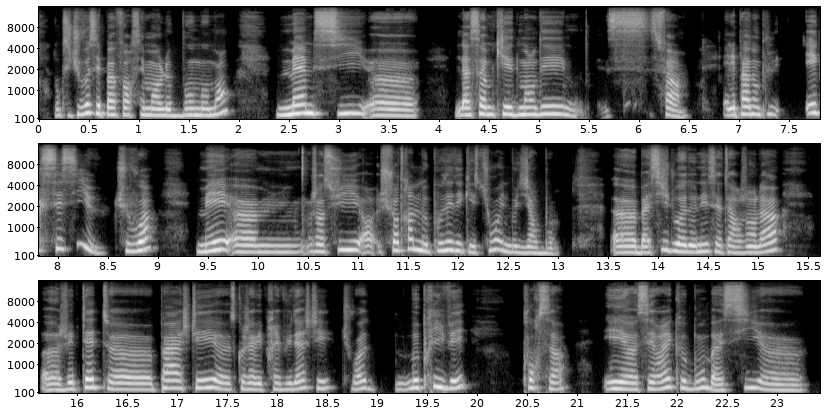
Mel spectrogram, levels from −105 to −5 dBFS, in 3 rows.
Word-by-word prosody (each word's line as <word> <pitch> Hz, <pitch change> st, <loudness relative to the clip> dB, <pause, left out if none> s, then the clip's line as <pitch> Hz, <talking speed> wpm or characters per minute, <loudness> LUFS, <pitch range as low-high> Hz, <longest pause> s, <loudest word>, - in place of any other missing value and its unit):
donc 200 Hz, -1 st, -8 dB
si 195 Hz, -, -7 dB
tu 235 Hz, -, -3 dB
veux 265 Hz, -, +5 dB
c'est 260 Hz, -2 st, +3 dB
pas 225 Hz, -3 st, +2 dB
forcément 215 Hz, -1 st, 0 dB
le 200 Hz, -1 st, +3 dB
bon 200 Hz, +3 st, 0 dB
moment 215 Hz, +10 st, 0 dB, 0.4 s
même 255 Hz, +6 st, +7 dB
si, 260 Hz, -1 st, +1 dB
heu, 195 Hz, -1 st, +1 dB, 0.4 s
la 220 Hz, 0 st, +2 dB
somme 230 Hz, +1 st, +3 dB
qui 240 Hz, -, 0 dB
est 235 Hz, -, +5 dB
demandée, 230 Hz, +3 st, +3 dB
m 195 Hz, -, -7 dB, 0.3 s
c 220 Hz, +5 st, -5 dB
enfin 180 Hz, -6 st, -3 dB, 0.3 s
elle 210 Hz, -, 0 dB
est -, -, +4 dB
pas 240 Hz, 0 st, +3 dB
non 240 Hz, -1 st, +1 dB
plus 230 Hz, -3 st, -8 dB, 0.3 s
excessive, 305 Hz, -, -1 dB
tu 250 Hz, -, -5 dB
vois? 275 Hz, +8 st, +3 dB, 0.4 s
Mais 265 Hz, +6 st, +5 dB
hem, 210 Hz, -1 st, -1 dB
j'en 225 Hz, 0 st, -1 dB
suis 280 Hz, +4 st, +2 dB
alors 205 Hz, -5 st, -4 dB
je 210 Hz, -, -10 dB
suis -, -, -1 dB
en -, -, +3 dB
train 310 Hz, +4 st, -2 dB
de -, -, +4 dB
me 250 Hz, -4 st, +3 dB
poser 255 Hz, +4 st, +2 dB
des 255 Hz, -2 st, 0 dB
questions 220 Hz, +7 st, -4 dB
et -, -, -1 dB
de 225 Hz, -, -2 dB
me 205 Hz, -, -3 dB
dire: 185 Hz, -1 st, -3 dB
«Bon, 170 Hz, -2 st, -6 dB, 0.6 s
heu, 200 Hz, +1 st, +1 dB
bah 195 Hz, 0 st, -1 dB
si 290 Hz, -, -3 dB
je 275 Hz, -, -1 dB
dois 235 Hz, -3 st, +4 dB
donner 215 Hz, +2 st, +2 dB
cet 225 Hz, -3 st, -5 dB
argent-là, 195 Hz, +7 st, -1 dB, 0.5 s
heu, 190 Hz, +1 st, -1 dB
je 185 Hz, -, -4 dB
vais 210 Hz, -, 0 dB
peut-être, 260 Hz, +3 st, +3 dB
heu, 195 Hz, -2 st, 0 dB
pas 245 Hz, +5 st, +1 dB
acheter, 250 Hz, +2 st, +1 dB
heu, 200 Hz, -2 st, -3 dB
ce -, -, -11 dB
que 225 Hz, -, -5 dB
j'avais 200 Hz, -2 st, -1 dB
prévu 195 Hz, +1 st, -6 dB
d'acheter». 240 Hz, +2 st, -4 dB
Tu -, -, -20 dB
vois? 215 Hz, +3 st, -2 dB
De 220 Hz, -, -11 dB, 0.2 s
me 205 Hz, +6 st, +1 dB
priver 270 Hz, 0 st, +2 dB, 0.5 s
pour 255 Hz, -1 st, -2 dB
ça 220 Hz, +1 st, -5 dB, 0.4 s
et 220 Hz, +1 st, +4 dB
heu, 205 Hz, -, +1 dB
c'est 205 Hz, +3 st, -1 dB
vrai 240 Hz, +6 st, +1 dB
que 270 Hz, -3 st, -1 dB
bon 235 Hz, +3 st, -1 dB
bah 190 Hz, -7 st, 0 dB
si, 250 Hz, +8 st, -2 dB
heu, 175 Hz, -3 st, -4 dB
220 Hz, 220 wpm, -22 LUFS, 200-255 Hz, 0.6 s, même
